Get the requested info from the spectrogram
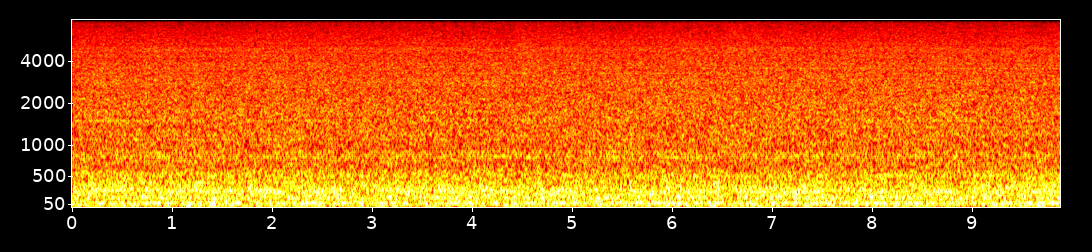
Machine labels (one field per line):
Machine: slide rail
